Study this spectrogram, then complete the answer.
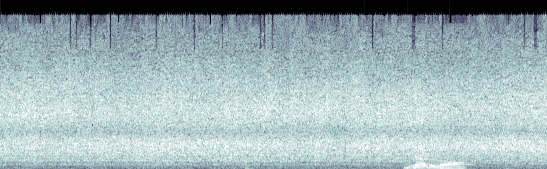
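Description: Cabbage medley sizzling in a hot skillet with little oil, a loud, steady hiss of frying that runs throughout, with a man's brief words heard over it near the end.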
